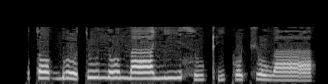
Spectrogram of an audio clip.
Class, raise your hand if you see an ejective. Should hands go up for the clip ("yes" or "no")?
yes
